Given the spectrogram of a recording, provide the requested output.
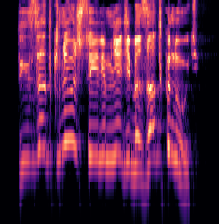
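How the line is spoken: Barked snap. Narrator (Russian): рявкнул Леша

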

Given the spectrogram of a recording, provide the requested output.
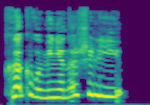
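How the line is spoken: Sobbing. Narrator (Russian): Рыдая

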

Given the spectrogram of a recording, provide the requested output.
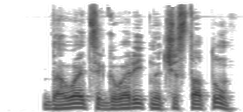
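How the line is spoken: Plain. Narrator (Russian): сказал я

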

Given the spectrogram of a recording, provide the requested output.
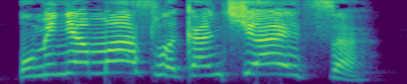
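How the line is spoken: Shouted. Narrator (Russian): крикнула я

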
